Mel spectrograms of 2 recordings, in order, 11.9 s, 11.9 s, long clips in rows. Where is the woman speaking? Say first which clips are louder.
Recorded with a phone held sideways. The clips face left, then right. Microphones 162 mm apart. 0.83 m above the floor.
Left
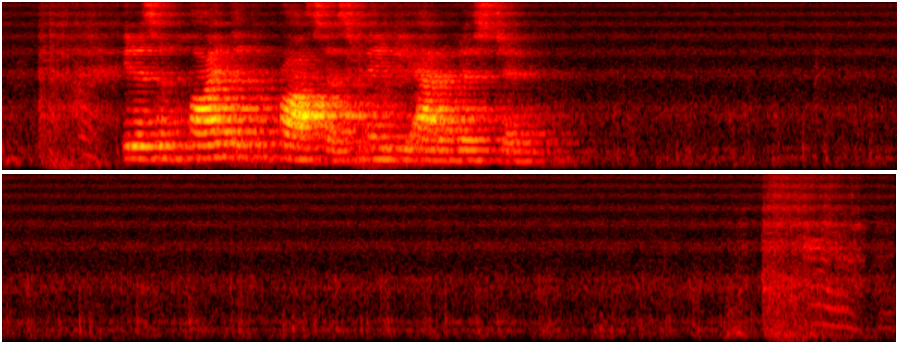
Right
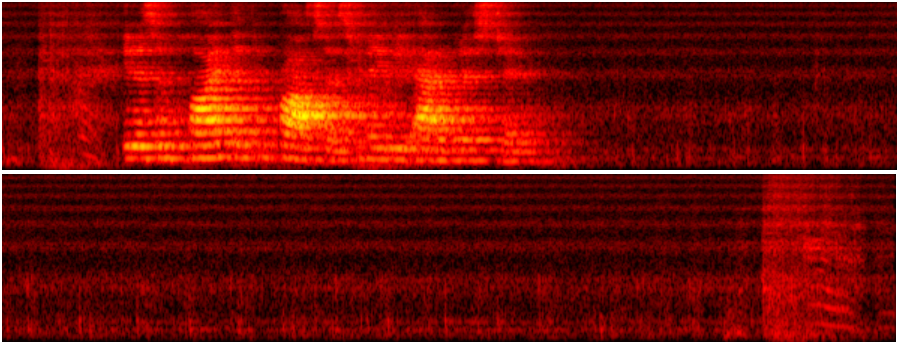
Left 1 dB; 10° left (ahead or behind), 1.5 m.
